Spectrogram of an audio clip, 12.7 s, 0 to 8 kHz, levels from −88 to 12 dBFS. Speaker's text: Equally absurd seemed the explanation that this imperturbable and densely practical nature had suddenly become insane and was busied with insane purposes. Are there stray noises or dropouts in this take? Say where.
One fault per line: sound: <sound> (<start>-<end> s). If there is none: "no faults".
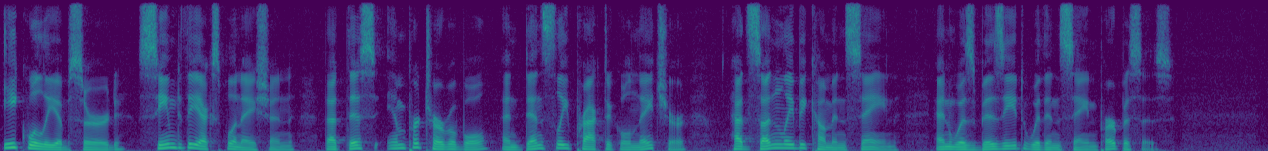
no faults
